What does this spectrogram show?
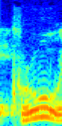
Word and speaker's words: Krull: Na verdade, Crow se lê Crew em português, né? Porém, a pronúncia do inglês é Crow, né?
